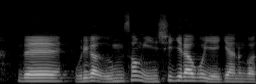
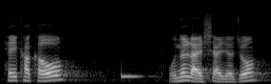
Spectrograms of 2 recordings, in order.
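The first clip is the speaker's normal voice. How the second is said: talking to voice assistant; 3 semitones higher, 7 dB louder than usual. Real, not acted. Commanding smart speaker.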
